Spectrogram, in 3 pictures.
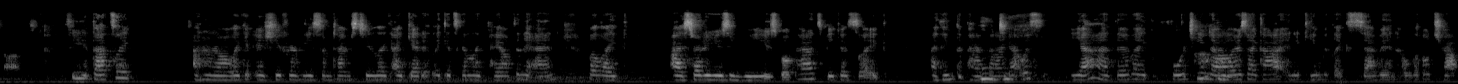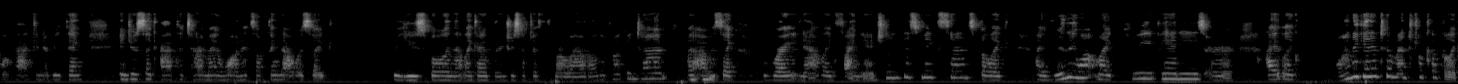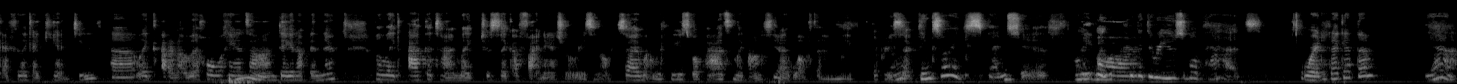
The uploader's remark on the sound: THIS IS MY FIRST TIME USING ZOOM TO RECORD THE AUDIO IS A LITTLE FUCKY.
